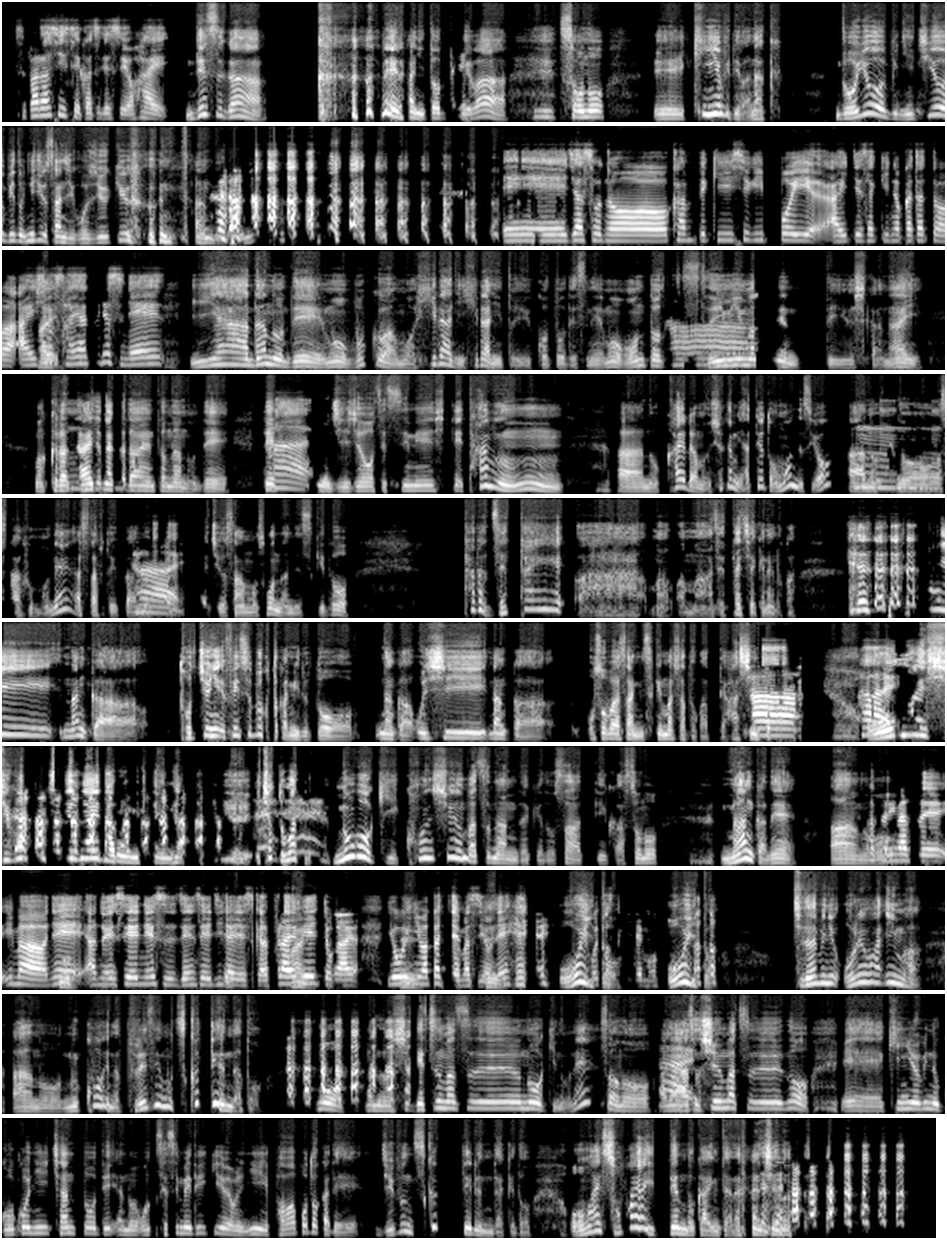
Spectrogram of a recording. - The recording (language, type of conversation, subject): Japanese, podcast, 完璧主義とどう付き合っていますか？
- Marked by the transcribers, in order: laughing while speaking: "彼らにとっては"; laughing while speaking: "にじゅうさんじごじゅうきゅうふん なんですよね"; laugh; laugh; other background noise; laugh; unintelligible speech; laugh; unintelligible speech; laugh; laugh; laugh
